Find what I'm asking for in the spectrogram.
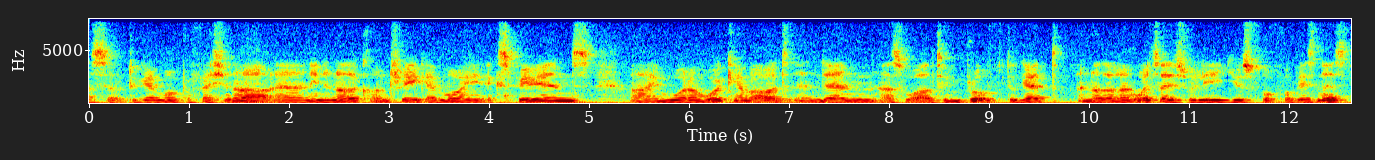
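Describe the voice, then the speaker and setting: A man's voice: mid-range voice, fairly even intonation, normal speed. A young man from Spain with a Spanish accent, chatting casually on a vlog and hesitating often as he hunts for words in his second language. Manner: hesitant, many filler sounds, apologetic about his English. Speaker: vlogger. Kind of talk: casual chat. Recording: echoey room, mic set far off, faint noise.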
